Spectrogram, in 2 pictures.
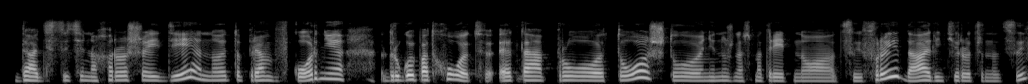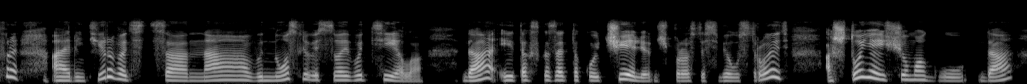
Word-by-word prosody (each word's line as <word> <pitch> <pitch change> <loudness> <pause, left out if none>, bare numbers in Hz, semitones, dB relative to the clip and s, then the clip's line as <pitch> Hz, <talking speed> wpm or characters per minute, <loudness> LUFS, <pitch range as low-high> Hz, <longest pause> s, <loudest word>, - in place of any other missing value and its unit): Да, 180 +2 +2
действительно, 185 +1 -7
хорошая 195 0 -1
идея, 230 - +1
но 195 -3 -4
это 200 0 -5
прям 190 0 -1
в 165 - -14
корне 240 +6 +2 0.3
другой 195 +3 +2
подход. 205 -2 +1
Это 190 0 +2
про 190 -2 +1
то, 250 +11 +2
что 185 -7 -1
не 175 0 -6
нужно 175 -2 -8
смотреть 170 -1 -3
но 160 -1 -5
цифры, 230 - 0
да, 175 - +2
ориентироваться 175 -2 -3
на 155 -1 -12
цифры, 275 - -2 0.3
а 180 - +5
ориентировать 210 - 0
ться 180 -2 0
на 195 +4 +1
выносливость 205 +5 -3
своего 200 +1 0
тела, 175 - -2 0.4
да. - - +5
И, 195 +1 -1
так 195 -1 -2
сказать, 195 -1 -1
такой 185 -2 -4
челлендж 170 -9 +5
просто 160 0 -3
себе 165 +1 -5
устроить: 255 - -1 0.3
"А - - +1
что - - +6
я 325 -4 +6
еще 225 -1 +2
могу?", 170 -4 -4
да. 175 - 0
190 Hz, 135 wpm, -24 LUFS, 175-210 Hz, 0.4 s, что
